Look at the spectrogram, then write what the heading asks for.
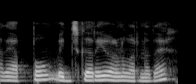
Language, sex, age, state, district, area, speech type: Malayalam, female, 30-45, Kerala, Kottayam, rural, spontaneous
